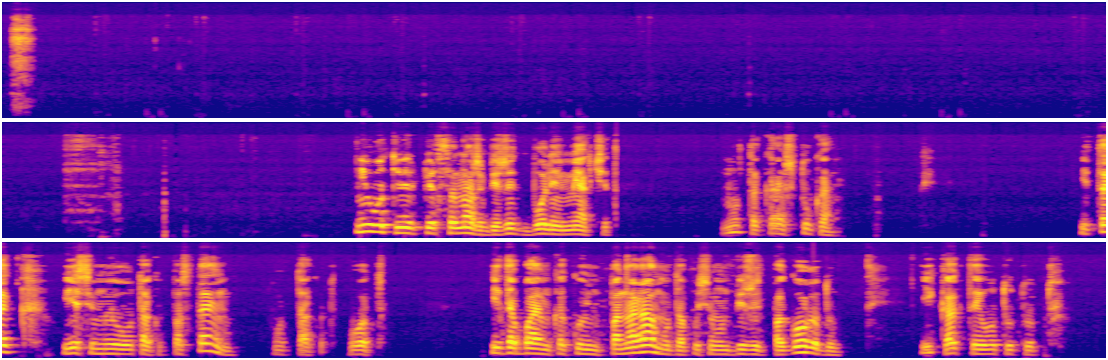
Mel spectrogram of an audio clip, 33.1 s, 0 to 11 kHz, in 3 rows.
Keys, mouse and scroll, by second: 0.9 click, 1.4 i, 2.8 click, 3.3 i, 4.9 click, 5.5 i, 9.3 i, 12.5 space, 13.4 click, 14.2-14.9 scroll up 4, 14.9-15.5 scroll down 1, 15.5-16.3 scroll down 3, 17.2-18.1 scroll up 2, 18.1 scroll down 2, 18.7 middle click, 20.6 middle click, 22.3-23.4 scroll down 5, 23.4 middle click, 25.0 middle click, 25.9 middle click, 31.1 middle click, 31.2 middle click.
